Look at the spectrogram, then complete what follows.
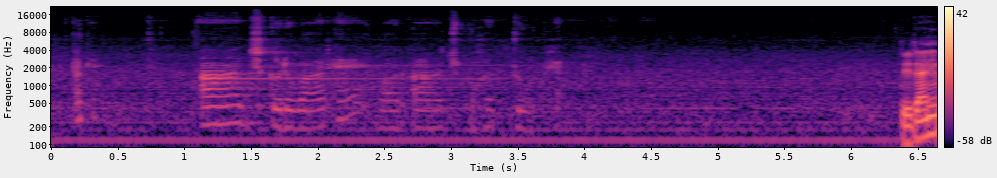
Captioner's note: speaking hindi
